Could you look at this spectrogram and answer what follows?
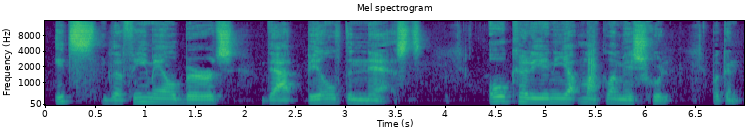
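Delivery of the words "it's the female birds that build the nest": slow, careful repeat of the sentence; steady dictation pace. Shown as a demonstration. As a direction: read it again slowly for the class. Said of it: "Tekrar edelim".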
